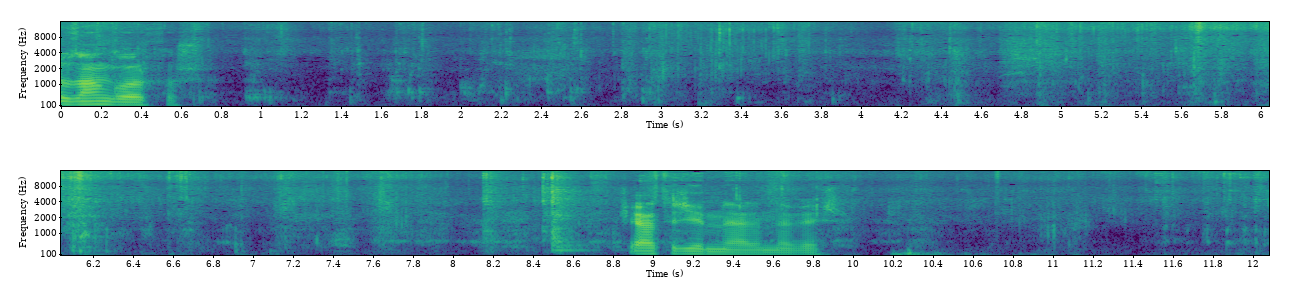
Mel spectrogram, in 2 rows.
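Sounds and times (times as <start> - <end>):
man speaking: 0.0 - 0.7, 8.8 - 10.0.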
